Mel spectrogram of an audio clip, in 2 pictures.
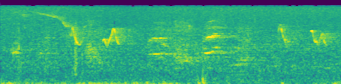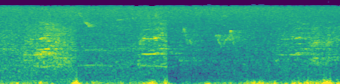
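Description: Birds calling: many short high chirps and quick falling calls, over an uneven low rumble.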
